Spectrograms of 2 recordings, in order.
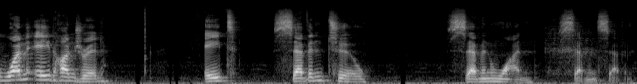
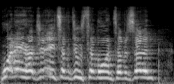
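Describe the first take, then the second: First: The number is read very slowly. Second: The number is read at a normal pace.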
